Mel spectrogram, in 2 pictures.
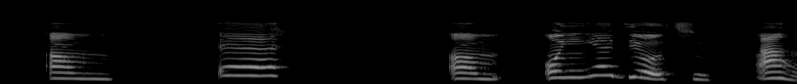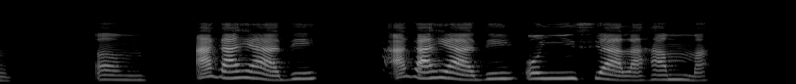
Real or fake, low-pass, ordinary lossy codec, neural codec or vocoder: real; 7.2 kHz; none; none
